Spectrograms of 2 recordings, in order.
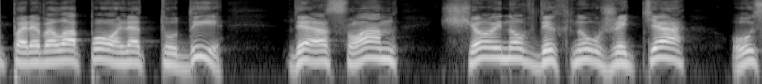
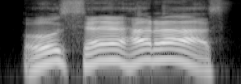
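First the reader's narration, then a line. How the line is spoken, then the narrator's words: Joyful. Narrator (Ukrainian): радісно вищирився Аслан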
